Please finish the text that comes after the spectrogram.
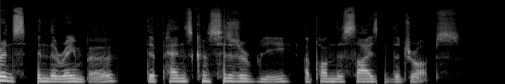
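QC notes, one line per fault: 0.30–0.38 s: corrupt frame muted. The sound cuts abruptly to silence for about 80 ms, just before "the rainbow depends". This is the decoder rejecting a damaged compressed frame, most likely a single one, with the player substituting silence. Timing is preserved.
3.77–3.85 s: corrupt frame muted. Just after "the size" there is another abrupt silent gap of about 86 ms, pointing to a short run of rejected frames replaced with silence. What follows resumes on time with no drift.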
